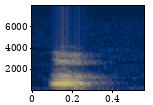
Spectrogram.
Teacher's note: The lips are spread or it is neutral. It is the front unrounded vowel between half close and half open.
